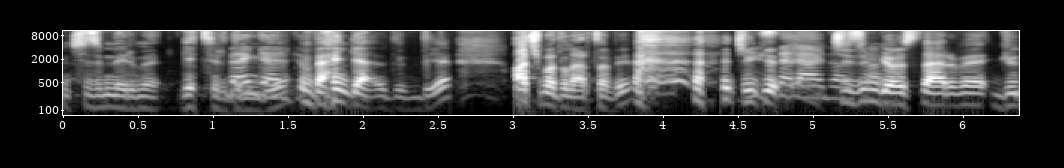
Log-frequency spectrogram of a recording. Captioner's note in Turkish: kahkaha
